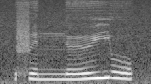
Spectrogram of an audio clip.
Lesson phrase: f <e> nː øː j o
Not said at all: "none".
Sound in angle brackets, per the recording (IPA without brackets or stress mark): e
